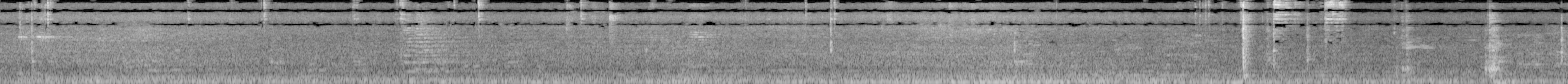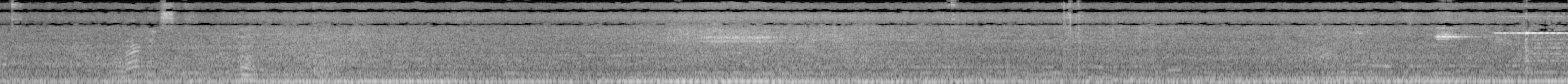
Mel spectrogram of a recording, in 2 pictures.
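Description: Roadside food-stall ambience: a steady low rumble of traffic with indistinct background voices. About nine and eleven seconds in there are two sharp clinks of steel utensils.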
